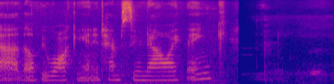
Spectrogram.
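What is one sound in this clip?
A young woman speaks calmly and close.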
